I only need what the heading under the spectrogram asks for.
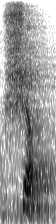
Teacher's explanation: जब वो तालू में सट के बुलाया जाता है, जीभ और तालू के बीच से उसकी हवा निकलती है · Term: तलाव्य श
